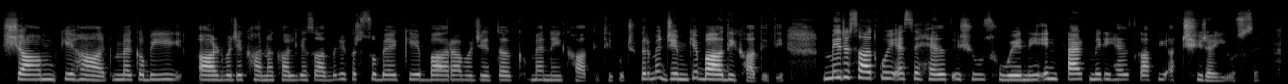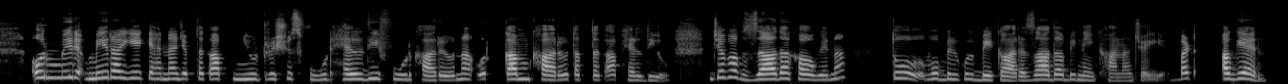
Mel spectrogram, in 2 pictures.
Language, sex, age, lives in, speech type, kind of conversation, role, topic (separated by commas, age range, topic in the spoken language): Hindi, female, 25-29, India, conversation, podcast, guest, Tumhara नाश्ते ka routine kaisa hota hai?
